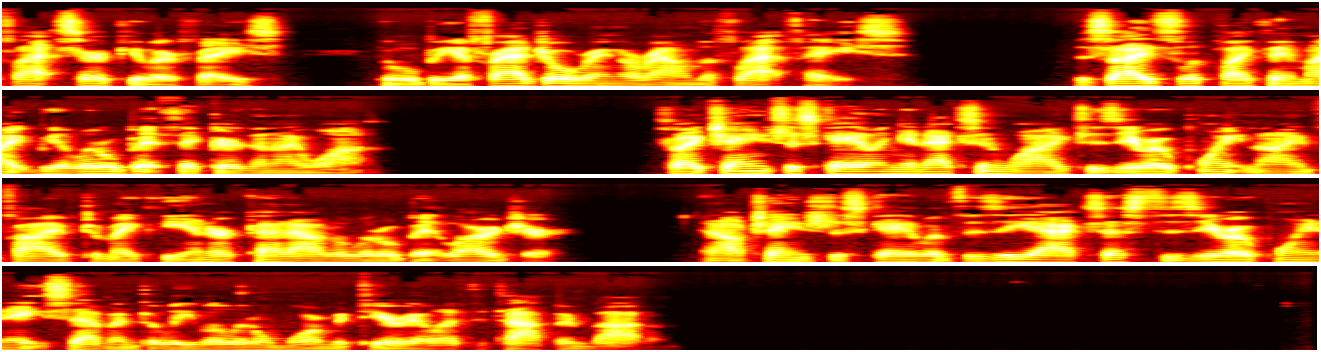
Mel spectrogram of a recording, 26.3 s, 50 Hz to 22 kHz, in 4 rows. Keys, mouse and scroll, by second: 11.8 click, 14.3 0, 14.8 ., 15.8 8, 16.2 7, 17.6 click, 20.3-21.1 typing, 21.3 Tab, 22.5-23.7 typing, 24.7 click, 25.8 click.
